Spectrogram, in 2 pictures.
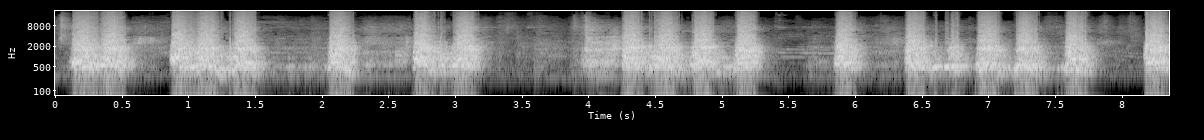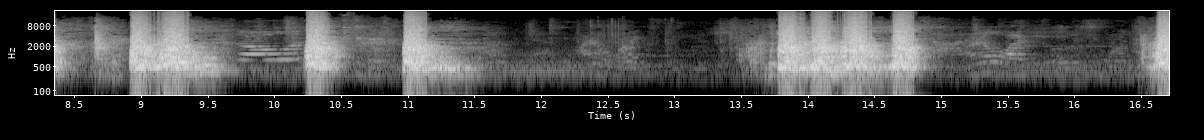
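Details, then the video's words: Pet dog that hates popcorn barking indoors in rapid runs of sharp broad barks, clustered bursts with a short pause before a final flurry, faint voices in the gaps. "Dog Hates PopCorn"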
